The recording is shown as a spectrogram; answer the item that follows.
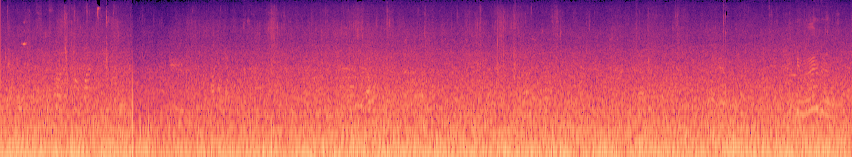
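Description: A tour boat's engine running with a steady low drone under wind noise on the microphone.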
